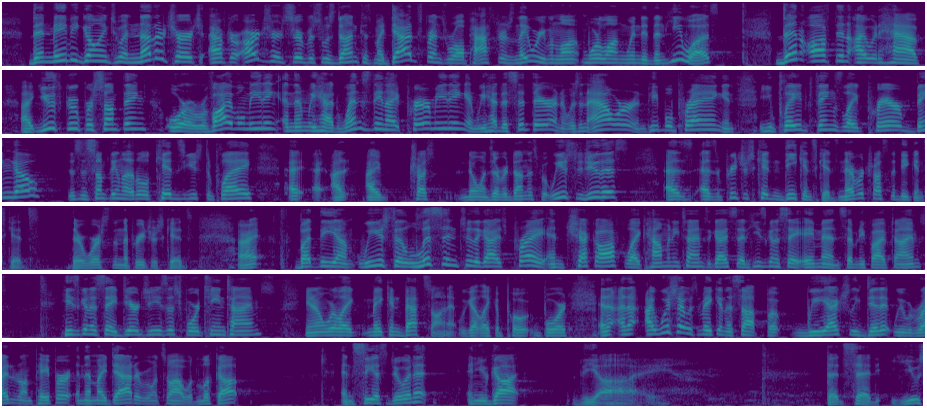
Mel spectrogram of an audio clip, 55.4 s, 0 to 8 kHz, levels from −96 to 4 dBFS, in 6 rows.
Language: English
